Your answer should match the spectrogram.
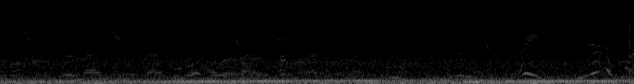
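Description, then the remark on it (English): Ducks squawk and quack at a person sitting beside them, in scattered bursts over a steady low outdoor rumble, with several calls overlapping. “an awkward sitting by the ducks, ripping bowls”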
